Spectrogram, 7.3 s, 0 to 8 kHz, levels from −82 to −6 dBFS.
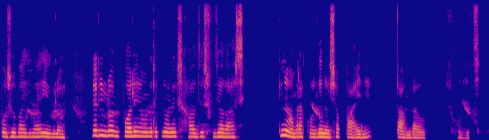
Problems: none marked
